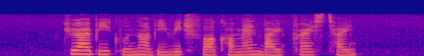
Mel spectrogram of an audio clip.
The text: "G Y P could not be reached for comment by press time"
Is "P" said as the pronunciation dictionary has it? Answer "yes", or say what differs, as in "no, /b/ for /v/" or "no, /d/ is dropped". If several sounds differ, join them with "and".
no, /b/ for /p/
